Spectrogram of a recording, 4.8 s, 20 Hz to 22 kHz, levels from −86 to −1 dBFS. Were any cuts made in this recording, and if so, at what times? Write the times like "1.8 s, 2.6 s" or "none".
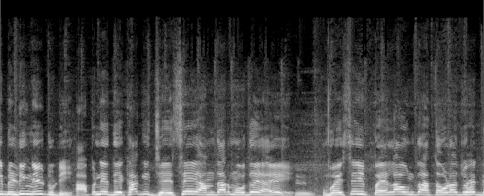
none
